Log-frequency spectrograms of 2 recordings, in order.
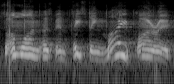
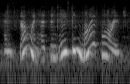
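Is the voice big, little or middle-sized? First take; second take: big; middle-sized. First: It is said in a great big voice. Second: It is said in a middle-sized voice.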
